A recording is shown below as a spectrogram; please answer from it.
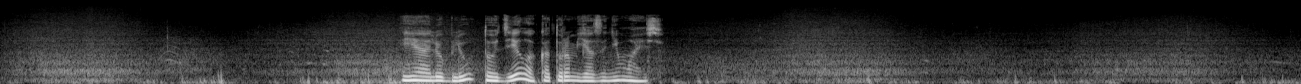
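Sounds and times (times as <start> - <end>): surf washing over pebble beach: 0.0 - 4.6, 6.6 - 13.0.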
